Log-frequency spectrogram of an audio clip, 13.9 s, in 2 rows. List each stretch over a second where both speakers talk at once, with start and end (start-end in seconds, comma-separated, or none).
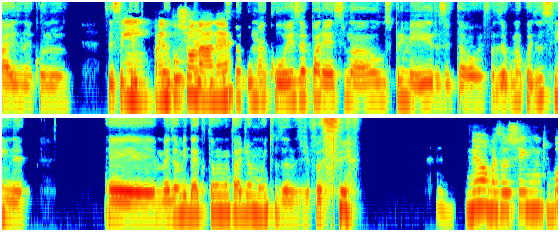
1.4-2.9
